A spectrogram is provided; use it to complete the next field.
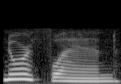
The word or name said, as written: northland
